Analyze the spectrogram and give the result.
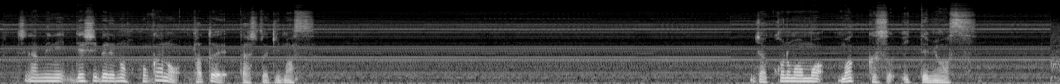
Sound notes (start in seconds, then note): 6.0 vacuum cleaner sound; 7.1 ambulance siren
